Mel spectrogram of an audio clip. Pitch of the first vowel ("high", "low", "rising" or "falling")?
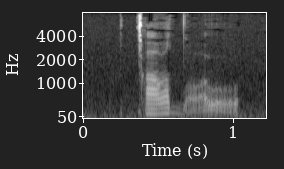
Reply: rising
